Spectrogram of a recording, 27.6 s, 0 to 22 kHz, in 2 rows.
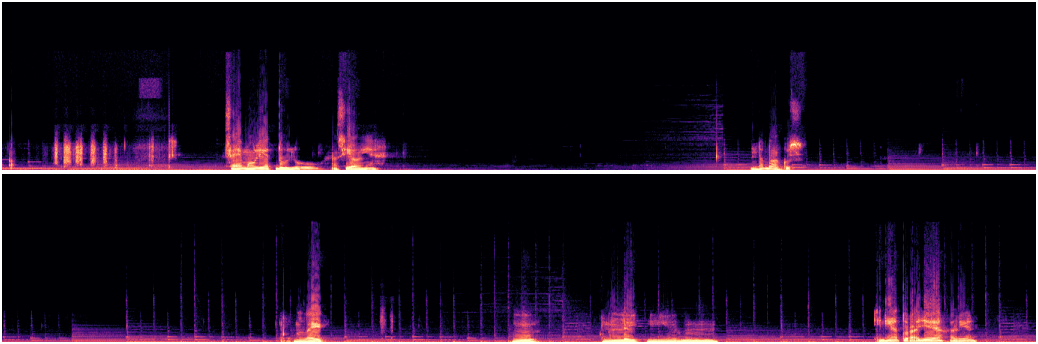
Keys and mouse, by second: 4.3 click, 4.9-5.8 drag, 10.3-10.7 drag, 12.2 click, 13.0 click, 18.9 o, 21.8 click, 22.3 middle click.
